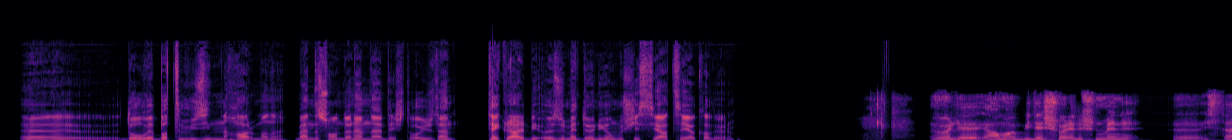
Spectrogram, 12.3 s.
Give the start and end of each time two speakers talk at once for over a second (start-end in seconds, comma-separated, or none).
none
